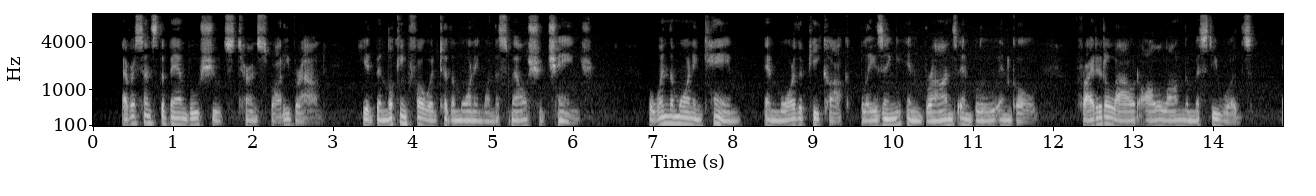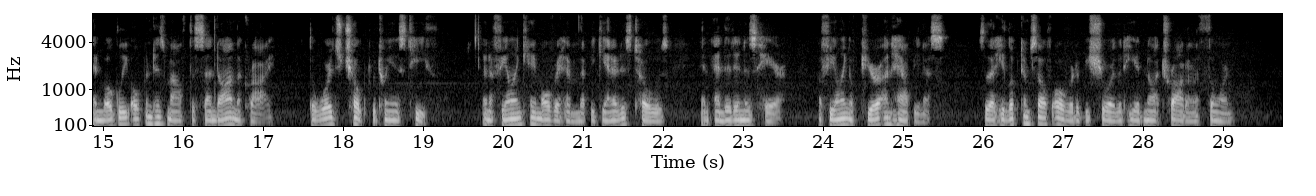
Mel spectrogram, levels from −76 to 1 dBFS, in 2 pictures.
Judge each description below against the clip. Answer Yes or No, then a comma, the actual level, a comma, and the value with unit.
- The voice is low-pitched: Yes, very low, 95 Hz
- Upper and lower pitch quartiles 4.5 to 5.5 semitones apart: No, average, 3.5 semitones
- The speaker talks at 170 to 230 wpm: Yes, average, 200 wpm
